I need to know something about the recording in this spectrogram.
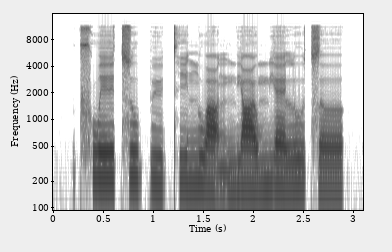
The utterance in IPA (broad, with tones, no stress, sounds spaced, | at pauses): ʈ͡ʂʰ w e˦ ɪ̯ t͡s u˦ p y˨˦ t̪ʰ i˨˦ n w ɑ̰˨˩ ŋ n̪ j ɑ˨˦ ʊ̯ m j ɛ˥˨ l u˥˨ t͡s ɤ˦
